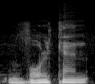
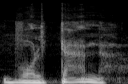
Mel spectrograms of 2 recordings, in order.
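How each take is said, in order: First: The word is pronounced the English way. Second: The word is pronounced the Spanish way.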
